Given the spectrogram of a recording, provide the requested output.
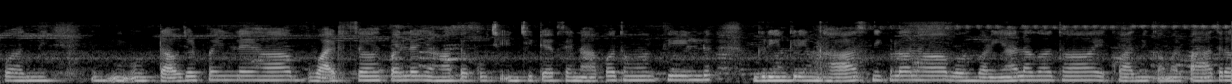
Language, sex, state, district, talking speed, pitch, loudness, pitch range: Bhojpuri, female, Uttar Pradesh, Varanasi, 170 wpm, 185 Hz, -27 LUFS, 175-195 Hz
